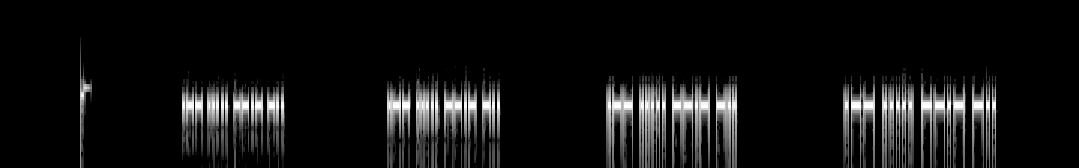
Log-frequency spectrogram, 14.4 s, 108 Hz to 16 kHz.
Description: Morse code, heard as a keyed tone, about 35 wpm, 700 Hz. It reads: W5QD W5QD W5QD W5QD
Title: Speed Racing - USA 1x2 Call Signs 28wpm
